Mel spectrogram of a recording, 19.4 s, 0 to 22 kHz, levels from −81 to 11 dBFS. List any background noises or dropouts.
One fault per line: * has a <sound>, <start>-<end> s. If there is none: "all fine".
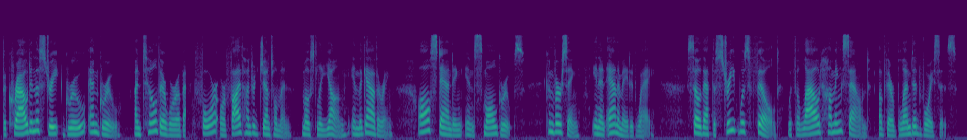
* has a dropout, 3.7-3.8 s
